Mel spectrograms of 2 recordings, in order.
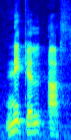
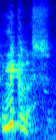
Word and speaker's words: Nicholas: upon a times there was a man called nickel ass it's not quite right no once upon a time there was a woman called nickel ass it's pronounced Nicholas all right once upon a time there was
